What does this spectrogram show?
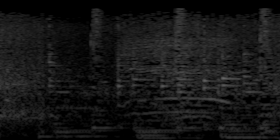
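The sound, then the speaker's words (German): Steady, loud rush of cold Atlantic surf washing onto a beach in Senegal's capital, where people wash sheep in the sea; a continuous hiss of breaking water, with low, indistinct voices or calls in short bursts beneath it. “Selbst Warmduscher müssen rein in den kalten Atlantik.”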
